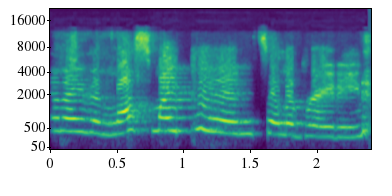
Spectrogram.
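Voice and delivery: excited laughing. Real, not acted. Consultant joking about celebrating her finished contract, giddy.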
